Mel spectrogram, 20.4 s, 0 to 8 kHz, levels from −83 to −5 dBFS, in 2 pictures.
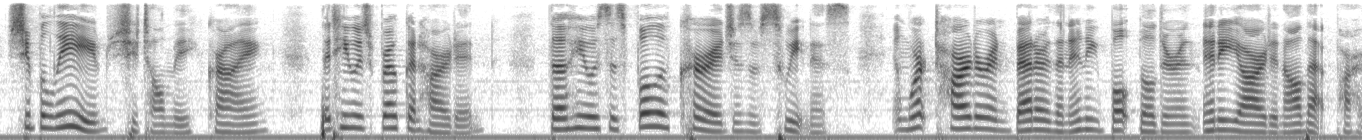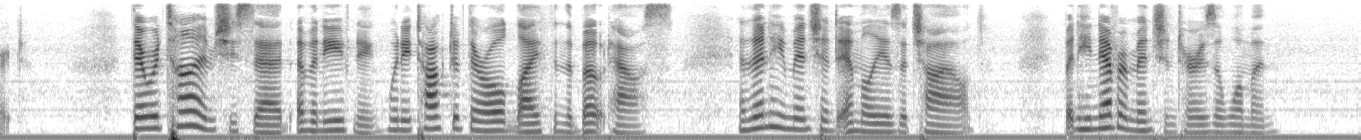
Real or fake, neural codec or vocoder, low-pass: real; none; 7.2 kHz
